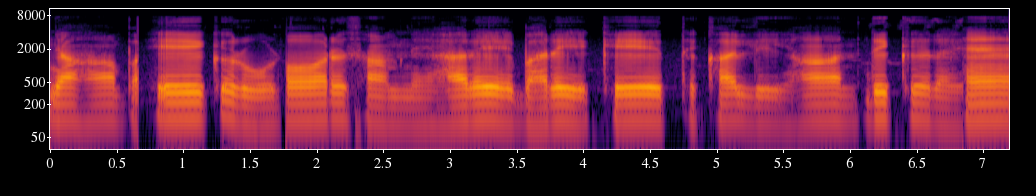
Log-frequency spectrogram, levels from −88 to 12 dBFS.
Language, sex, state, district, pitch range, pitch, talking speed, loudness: Hindi, male, Uttar Pradesh, Hamirpur, 95-105 Hz, 105 Hz, 110 wpm, -18 LUFS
